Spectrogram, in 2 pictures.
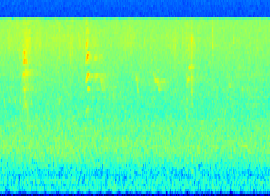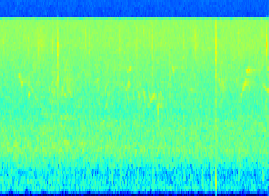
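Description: Faint outdoor background hiss with a few faint, short high chirps scattered through it, like distant birds, and one sharp click a little before the end.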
